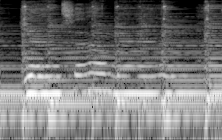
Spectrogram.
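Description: Yamaha acoustic guitar strummed on an F chord in a down, down, up, up, down, up pattern, with a man singing the melody over it.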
